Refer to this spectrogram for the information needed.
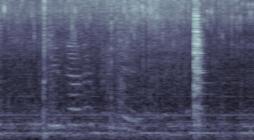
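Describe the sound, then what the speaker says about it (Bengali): Spices fry in a pan with a soft continuous sizzle, punctuated by a couple of sharp clicks or crackles from stirring, quiet and close, with faint speech in the background. "মশলাটা আমার পুরো সুন্দরভাবে ভাজা হয়ে গেছে"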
